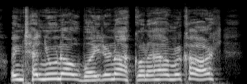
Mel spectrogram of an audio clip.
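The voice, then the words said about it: Convincing put-on Cork Irish accent. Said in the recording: “that was a brilliant impression of someone from the broad area of Cork.”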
